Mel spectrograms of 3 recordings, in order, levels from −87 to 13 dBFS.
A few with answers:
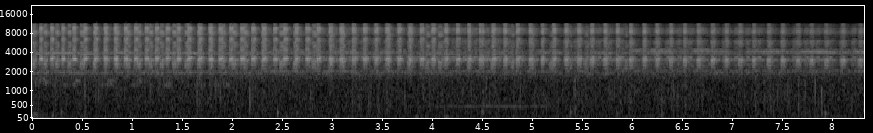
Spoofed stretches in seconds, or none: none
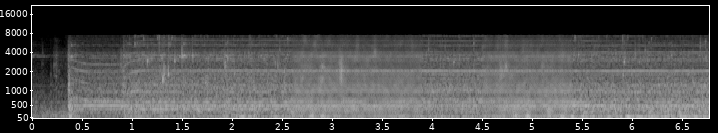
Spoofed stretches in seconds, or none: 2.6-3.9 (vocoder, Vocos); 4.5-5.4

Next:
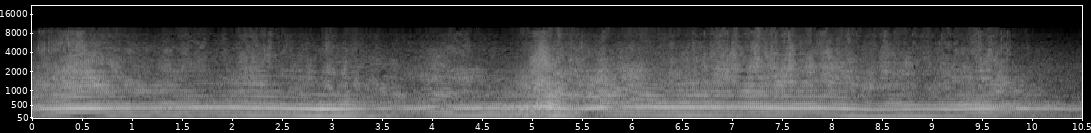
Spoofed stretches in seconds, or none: 4.7-5.2 (vocoder, WaveNeXt)

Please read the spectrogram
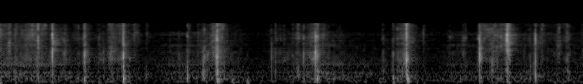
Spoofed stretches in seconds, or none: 0.0-5.8 (vocoder, Vocos)

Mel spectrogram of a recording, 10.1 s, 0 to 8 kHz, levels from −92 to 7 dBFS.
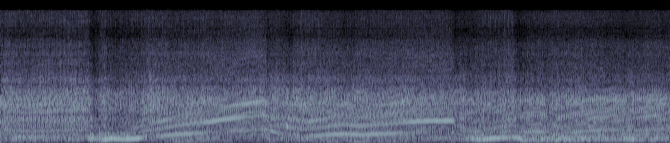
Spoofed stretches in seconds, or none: none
